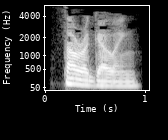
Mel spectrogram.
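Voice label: "thoroughgoing", English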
